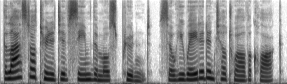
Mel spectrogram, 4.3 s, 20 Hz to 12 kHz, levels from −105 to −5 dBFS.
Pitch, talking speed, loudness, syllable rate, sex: 215 Hz, 180 wpm, -18 LUFS, 5.6 syllables/s, female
